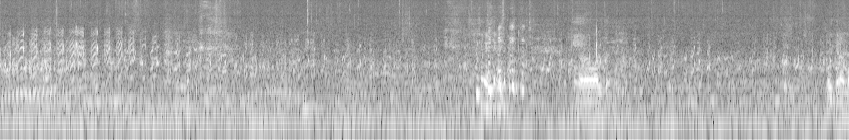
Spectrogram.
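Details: Playful guinea pigs, five together, running after each other; soft squeaks and a few louder chattering bursts mid-way, with rustling movement and occasional human speech.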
